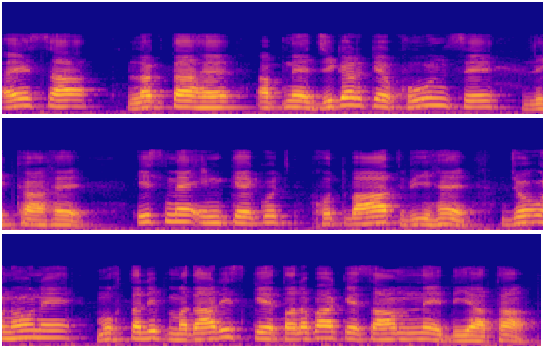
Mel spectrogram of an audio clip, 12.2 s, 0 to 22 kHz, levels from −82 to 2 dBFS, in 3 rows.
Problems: constant background noise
